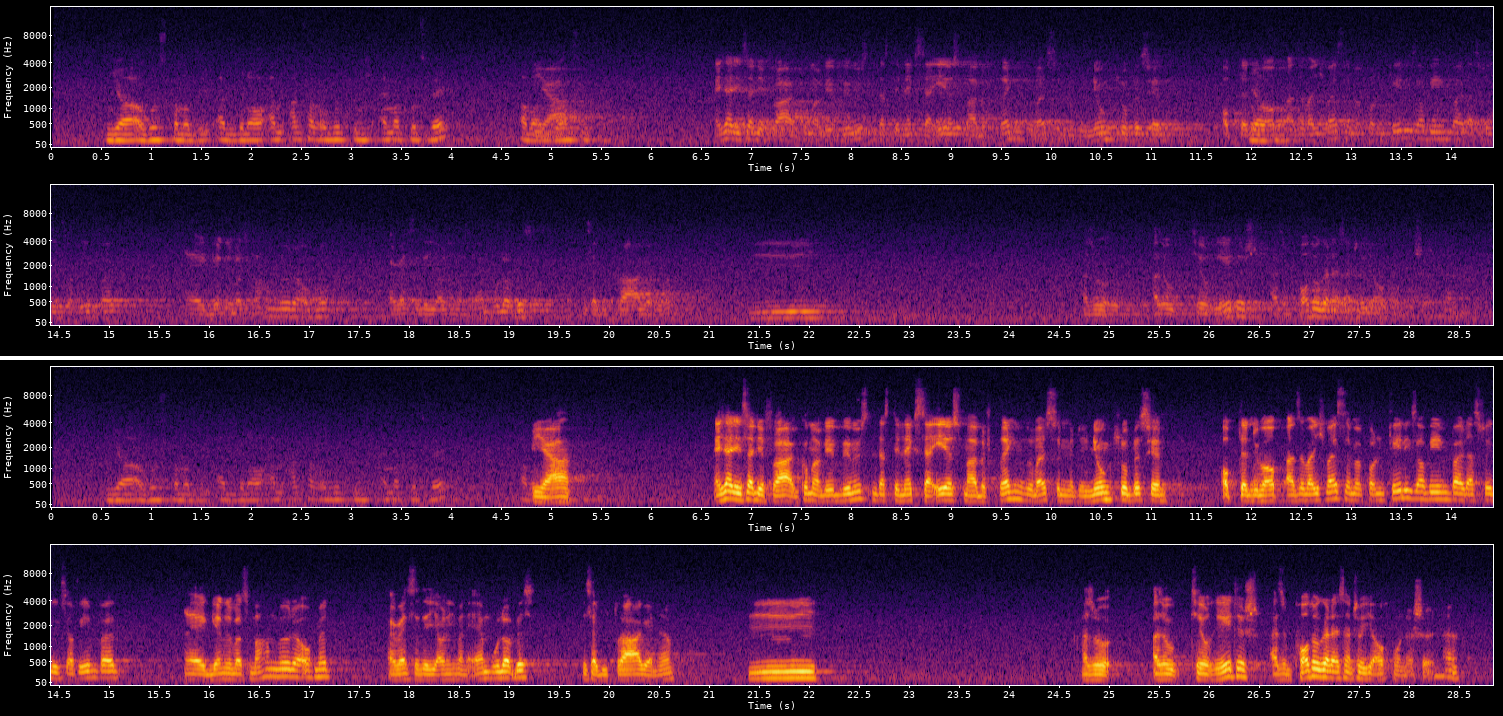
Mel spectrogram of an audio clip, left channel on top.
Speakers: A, on the left (about 30°); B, on the right (about 75°).
A: Ja, August kann man sich, also genau, am Anfang August bin ich einmal kurz weg, aber
B: Ja.
A: ansonsten,
B: Ich hatte jetzt halt die Frage, guck mal, wir, wir müssen das demnächst ja eh erst mal besprechen, so weißt du, mit den Jungs so ein bisschen, ob denn
A: ja,
B: überhaupt,
A: ist ja.
B: also weil ich weiß ja immer von Felix auf jeden Fall, dass Felix auf jeden Fall äh, gerne was machen würde auch mit, weil wenn es natürlich auch nicht mein Ehrenurlaub ist, ist halt die Frage, ne? Hm, Also, also theoretisch, also Portugal ist natürlich auch wunderschön, ne?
